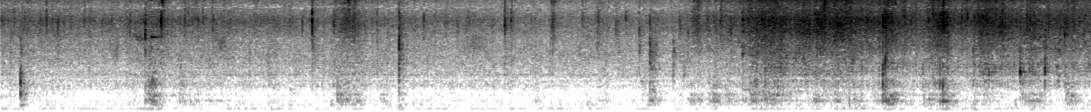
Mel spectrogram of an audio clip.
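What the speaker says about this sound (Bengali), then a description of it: "এবার দিয়ে দিচ্ছি আদা রসুনের পেস্ট, দিয়ে দিচ্ছি এই মাছের মাথা ভাজা ভেজে রেখেছিলাম, সেটা দিয়ে দিচ্ছি" Fried rohu fish heads being stirred into hot oil with ginger garlic paste, a steady close sizzle with scraping spatula strokes, the frying growing louder and denser toward the end.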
